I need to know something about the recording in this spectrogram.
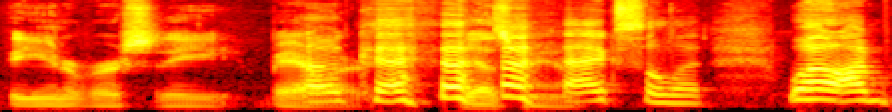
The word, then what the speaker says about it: Bahler: comes from oh that's great people call it baller we we don't correct them anymore because 95% of the people say baller but it's pronounced like the university Bor yes ma'am excellent well I'm glad you made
